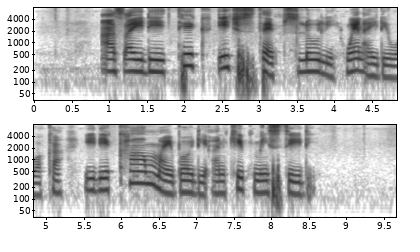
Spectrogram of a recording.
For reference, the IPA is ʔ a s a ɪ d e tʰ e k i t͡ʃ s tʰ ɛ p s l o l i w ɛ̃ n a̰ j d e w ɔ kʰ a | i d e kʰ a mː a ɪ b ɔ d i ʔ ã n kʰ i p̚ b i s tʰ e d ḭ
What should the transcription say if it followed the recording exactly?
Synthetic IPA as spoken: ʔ a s a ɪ d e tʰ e k i t͡ʃ s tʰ ɛ p s l o l i w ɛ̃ n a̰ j d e w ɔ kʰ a | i d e kʰ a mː a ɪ b ɔ d i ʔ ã n kʰ i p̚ m i s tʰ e d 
